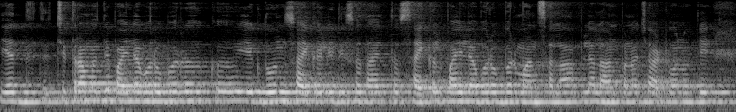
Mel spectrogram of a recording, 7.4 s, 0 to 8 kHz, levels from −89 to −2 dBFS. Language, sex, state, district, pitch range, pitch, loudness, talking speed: Marathi, male, Maharashtra, Chandrapur, 190-200 Hz, 195 Hz, -23 LUFS, 155 wpm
